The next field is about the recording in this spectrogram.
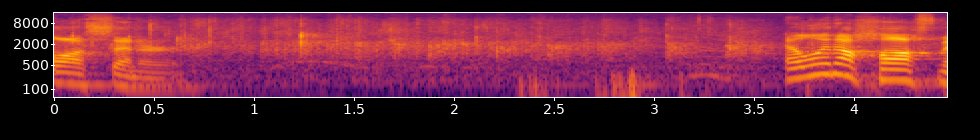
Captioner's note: audience applauds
